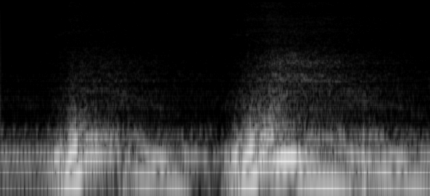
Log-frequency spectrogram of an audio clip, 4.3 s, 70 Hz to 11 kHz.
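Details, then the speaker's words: 1991 Nissan Laurel Medalist Twin Cam, light throttle blip; rises and falls cleanly and smoothly with no knocks or rattles; healthy engine. "Nice. Nice and smooth. Good engine note for sure."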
